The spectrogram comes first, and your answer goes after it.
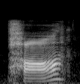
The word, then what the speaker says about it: paw: uh let's go to the word paw and you had said po all right this is pa pa pa okay good yep with that a w okay uh let's go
